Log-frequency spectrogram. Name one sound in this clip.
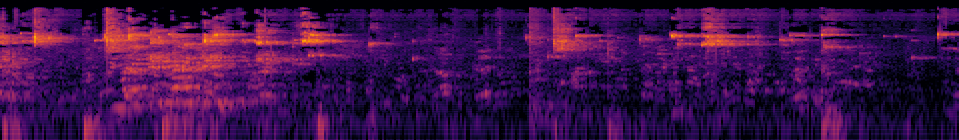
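A basketball thumps as it is dribbled on the floor.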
